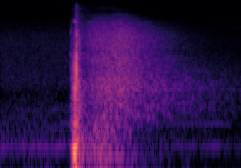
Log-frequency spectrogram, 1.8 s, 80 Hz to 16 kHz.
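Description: A single sharp gunshot from a handgun firing a .22 WMR round at a shooting test, close and loud, with a crack followed by a fading echo that rings out for about a second.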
